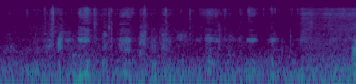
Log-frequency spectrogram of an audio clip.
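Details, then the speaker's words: Bully dog panting rapidly and noisily, several quick breaths a second, out of breath after only a short midday walk; stamina not yet improved, hind legs also being assessed. Exercise-induced panting. "dan ternyata staminanya juga belum ada perubahan teman-teman hanya nya di bawa berjalan kaki Dia sudah merasa ngos-ngosan teman-teman bisa dengar sendiri dari suara napasnya"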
